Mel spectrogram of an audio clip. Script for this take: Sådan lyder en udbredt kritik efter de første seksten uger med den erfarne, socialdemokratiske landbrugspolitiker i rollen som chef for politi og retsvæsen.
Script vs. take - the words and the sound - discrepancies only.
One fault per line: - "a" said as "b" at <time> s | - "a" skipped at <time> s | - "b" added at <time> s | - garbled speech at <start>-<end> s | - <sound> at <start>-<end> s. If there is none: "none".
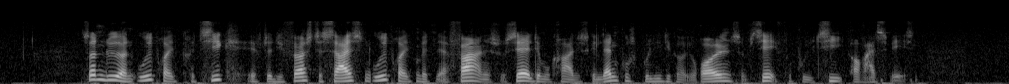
- "uger" said as "udbredt" at 3.7 s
